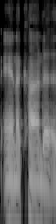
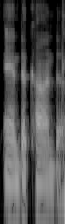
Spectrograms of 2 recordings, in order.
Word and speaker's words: anaconda: There's no reason that not being able to roll your R's should lead to the pronunciation of anaconda as andaconda.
